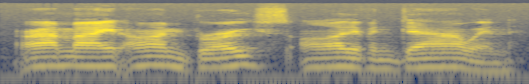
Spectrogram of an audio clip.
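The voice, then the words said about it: Put-on Australian accent. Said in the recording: “I do quite a good Australian accent.”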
